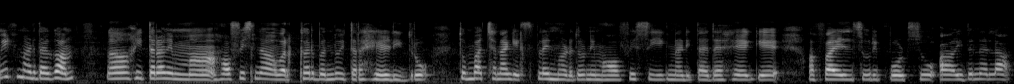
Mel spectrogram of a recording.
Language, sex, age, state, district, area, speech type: Kannada, female, 18-30, Karnataka, Kolar, rural, spontaneous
